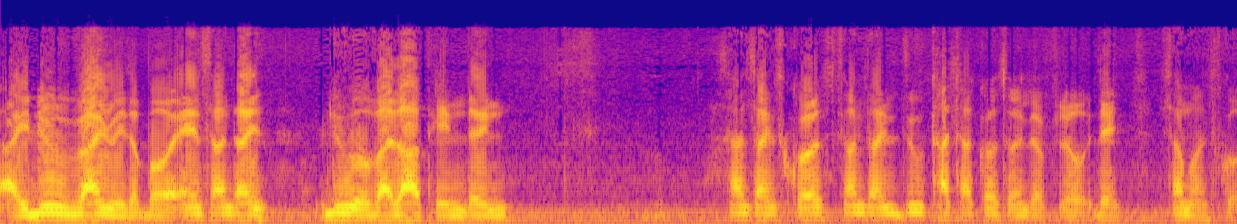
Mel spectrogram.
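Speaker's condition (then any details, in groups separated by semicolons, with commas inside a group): Cerebral palsy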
